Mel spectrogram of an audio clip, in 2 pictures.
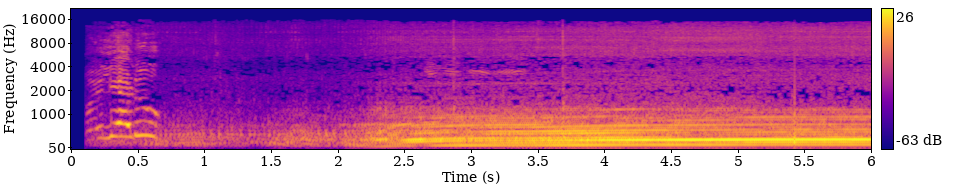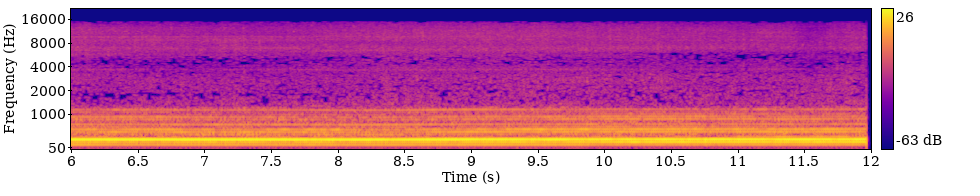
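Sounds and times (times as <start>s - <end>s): boat engine: 0.1s - 12.0s.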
